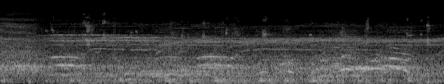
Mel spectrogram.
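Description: Arena crowd noise during a basketball game, with a ball bouncing on the court and a few short squeaks.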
